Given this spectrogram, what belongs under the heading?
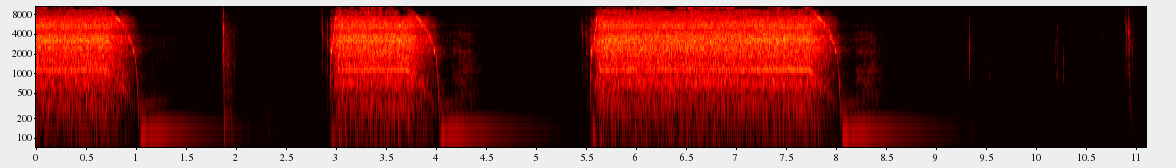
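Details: Brand-new Dyson V11 Animal vacuum runs in three short bursts with a high whine and steady tone, and a low hum lingers after each stop; abnormal running noise.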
